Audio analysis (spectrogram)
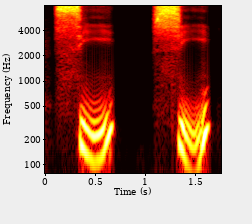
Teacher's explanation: Your tongue should be flat with the tip right behind your bottom front teeth. It's a high, hissy sound. Si, si, very different from the sh in sh. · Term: the X sound, X sound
